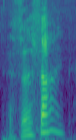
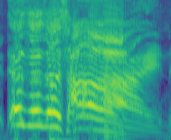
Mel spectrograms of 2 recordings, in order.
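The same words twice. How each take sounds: First: Higher-pitched, questioning lift at normal volume; milder repeat. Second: Long, high shriek; screaming protester. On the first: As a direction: repeat it high, rising at the end. Follow-up to the protester's scream. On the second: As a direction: scream it slowly in someone's face. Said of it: "come up to one of the teachers and say". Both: Acted.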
